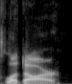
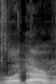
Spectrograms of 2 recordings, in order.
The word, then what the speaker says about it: Vladar: It's Ladar. The V is silent. – Is it really? – Ladar. – I thought it was Vladar.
